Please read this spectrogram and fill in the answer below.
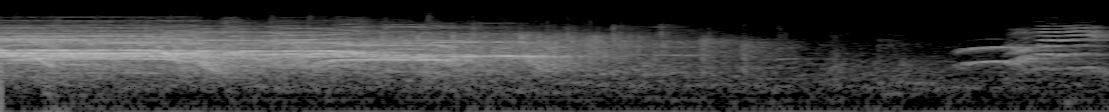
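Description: Audience cheering and whooping, many voices at once, loudest at first and dying away over about five seconds. A few voices cheer again briefly near the end.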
